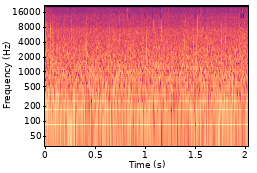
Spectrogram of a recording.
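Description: Steady rain falls in the video game Honkai: Star Rail, a dense even hiss of drops hitting surfaces, quiet and continuous with no voices.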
